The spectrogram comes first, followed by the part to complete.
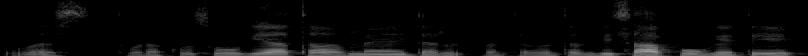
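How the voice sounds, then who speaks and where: A woman's voice: medium pitch, flat delivery, moderate pace, a little mellow, lo-fi sound. A young woman, a mother casually narrating her day at home, chatty and telling stories with small laughs.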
